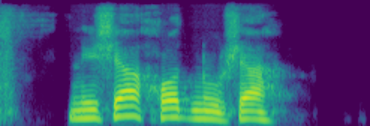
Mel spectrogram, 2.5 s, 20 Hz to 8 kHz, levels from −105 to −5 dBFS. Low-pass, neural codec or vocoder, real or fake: 7.2 kHz; codec, 16 kHz, 4.8 kbps, FACodec; fake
